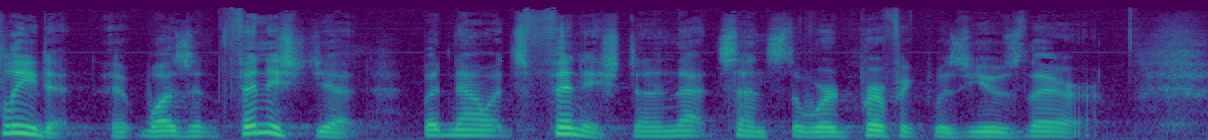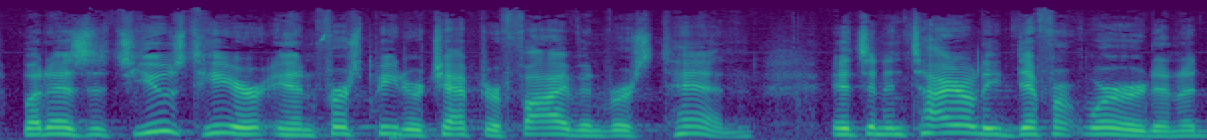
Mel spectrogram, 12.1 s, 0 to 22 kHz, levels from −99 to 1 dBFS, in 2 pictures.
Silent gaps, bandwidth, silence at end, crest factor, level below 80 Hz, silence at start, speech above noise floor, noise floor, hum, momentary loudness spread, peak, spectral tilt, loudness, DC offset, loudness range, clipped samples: none; 17.5 kHz; 0 s; 20 dB; -74 dBFS; 0 s; 20 dB; -55 dBFS; none; 11 LU; -14 dBFS; -4.5 dB/octave; -35 LUFS; under 0.1%; 5 LU; under 0.1%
